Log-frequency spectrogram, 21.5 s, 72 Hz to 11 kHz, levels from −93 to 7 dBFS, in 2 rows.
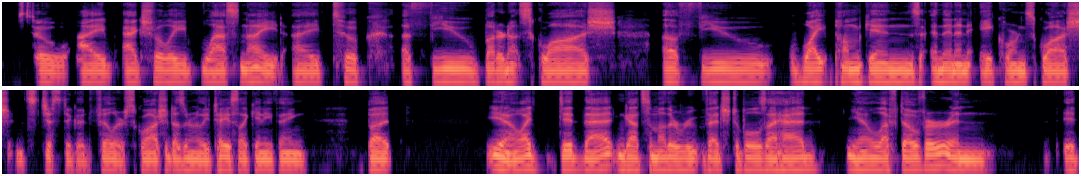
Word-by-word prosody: So, 85 -3 -2
I 90 0 +1 0.2
actually 95 0 0
last 90 0 +1
night, 95 -5 0
I 85 -2 -3
took 95 -3 -3 0.3
a - - -3
few 100 -1 -1
butternut 95 0 -1
squash, 90 -1 +2 0.5
a 100 -1 0
few 95 -1 -3 0.2
white 95 +1 0
pumpkins, 95 -2 +1
and 90 0 0
then 95 -2 +2
an 90 0 +2
acorn 90 0 -1
squash 85 -1 +1
it's 80 0 +1
just - - -2
a 80 - -3
good 80 -1 -7
filler 90 -4 -1
squash, 85 +2 0
it - - -1
doesn't 90 0 0
really 85 -2 +1
taste 95 +2 +2
like 85 -1 -3
anything. 85 -2 0 0.6
But, 90 -2 +3 0.9
you 105 -4 +5
know, 85 +3 +3
I 110 - +5 0.3
did 100 -3 +3
that 95 +6 +3
and 105 - +1
got 95 -3 +2
some 95 0 +2
other 95 0 +2
root 90 -1 0
vegetables 95 -1 0
I 90 -1 +4
had, 95 +2 +1 0.3
you 95 -3 +2
know, 95 - 0
leftover 100 +5 +3
and 90 -4 +2 0.7
it 90 - -1
90 Hz, 140 wpm, -26 LUFS, 90-95 Hz, 0.9 s, you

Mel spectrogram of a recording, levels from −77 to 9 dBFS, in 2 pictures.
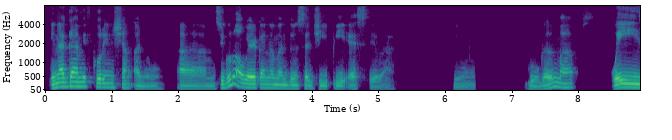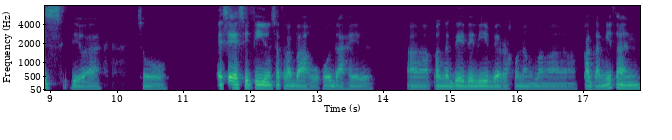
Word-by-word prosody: Ginagamit 160 +4 +5
ko 145 - +4
rin 140 -1 0
siyang 125 -2 -3
ano, 85 -2 -6 0.2
um 90 -1 -3
siguro 120 - +3
aware 125 -2 +7
ka 125 - +2
naman 115 -2 0
doon 105 0 0
sa 105 - 0
GPS, 90 0 -5
di 80 - -6
ba? 75 0 -12 0.9
Yung 80 -1 -12 0.7
Google 90 - -1
Maps, 135 -3 -4 0.2
Waze, 125 +1 +5
di 85 -1 -5
ba? 85 +2 -6 0.6
So, 85 -1 -8 0.7
necessity 115 +1 +4
'yon 105 - -1
sa - - -2
trabaho 90 -4 -4
ko 100 - -5
dahil, 85 -1 -7 0.5
ah, 85 -1 -7
'pag 90 0 -4
nagde-deliver 90 -1 -1
ako 90 - -12
ng 85 -1 -9
mga 85 0 -11 0.4
kagamitan 100 +5 -2
90 Hz, 120 wpm, -24 LUFS, 85-120 Hz, 0.9 s, aware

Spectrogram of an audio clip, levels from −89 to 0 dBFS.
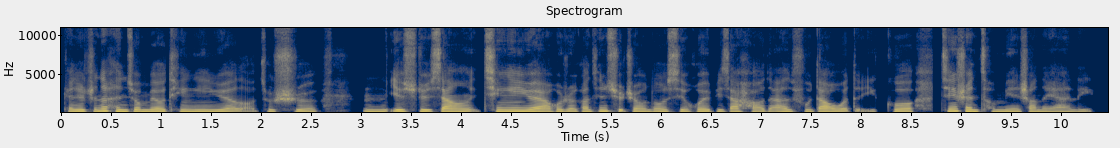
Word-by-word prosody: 感 205 - 0
觉 200 - +5
真 235 +4 -2
的 265 - +5
很 225 -5 +3
久 220 +1 +1
没 205 0 +2
有 205 0 +3
听 200 -1 -1
音 200 0 +2
乐 205 -1 +2
了， 190 0 -5
就 215 -3 -5
是 200 0 -2 0.4
嗯， 200 -2 -1
也 210 - +4
许 210 -1 0
像 200 -1 +3
轻 230 +1 +1
音 235 +1 +4
乐 235 - +5
啊 200 -1 +3
或 210 - -1
者 195 0 -2
钢 215 +2 -1
琴 235 +2 0
曲 235 -4 -1
这 200 - -4
种 195 -1 0
东 195 +2 0
西 210 -1 -3
会 200 0 0
比 200 +1 -5
较 205 +1 0
好 190 -2 -3
的 185 0 -5
安 200 +2 +1
抚 215 -1 -6
到 200 -1 +3
我 190 -1 0
的 - - -10
一 205 -6 -13
个 200 -1 0 0.3
精 255 - +1
神 225 -5 +3
层 200 - -8
面 190 0 0
上 195 -1 -1
的 190 - -2
压 185 +1 -4
力。 200 +3 -9
205 Hz, 290 characters per minute, -23 LUFS, 195-215 Hz, 0.4 s, 觉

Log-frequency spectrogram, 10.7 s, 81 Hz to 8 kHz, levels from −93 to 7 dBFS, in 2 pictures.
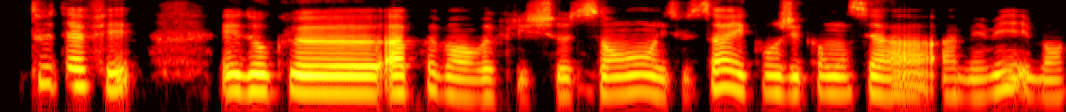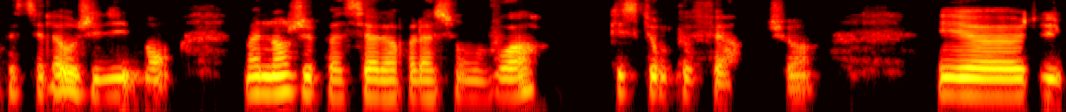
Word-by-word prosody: Tout 270 - -7
à 240 -1 +5
fait. 205 -4 -3 0.4
Et 195 - +3
donc, 195 +1 +3
heu, 180 -1 +8
après 185 +3 +5
ben, 170 -3 -3
en 155 - 0
réfléchissant 170 +3 -2
et - - -5
tout - - -15
ça 220 0 +1
et 195 - +1
quand 185 0 -4
j'ai 175 0 -1
commencé 180 0 -3
à 170 - 0
à 165 0 -6
m'aimer 160 +5 -5
et - - -4
ben 155 -1 -8
c'est 175 - -12
là - - 0
où - - +1
j'ai 315 - -5
dit: 340 +2 -4
«Bon, - - -6 0.4
maintenant 180 +1 +3
je 180 -2 -2
vais - - -25
passer 155 0 -4
à 155 - 0
la 150 - -2
relation, 150 0 -6
voir 165 - -2 0.3
qu'est-ce 370 - -6
qu'on 365 -2 -6
peut - - -13
faire?» - - -11
Tu - - -12
vois? - - -12 0.6
Et 170 -1 +3
heu, 160 -1 +4
j'ai 325 0 -5
180 Hz, 255 wpm, -25 LUFS, 160-195 Hz, 0.6 s, heu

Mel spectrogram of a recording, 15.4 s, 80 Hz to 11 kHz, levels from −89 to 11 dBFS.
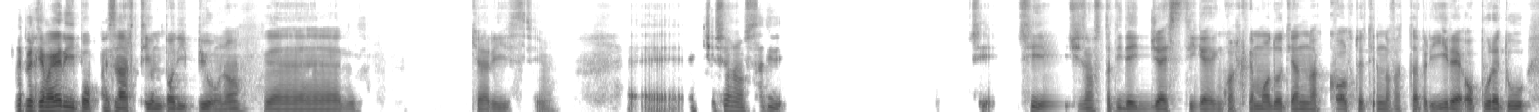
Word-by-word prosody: E 150 - +1
perché 140 -1 +6
magari 130 -2 +9
può 110 -3 +3
pesarti 110 -2 +2
un 100 -2 +2
po' 100 - +2
di 95 -2 0
più, 95 -6 0
no. 100 +4 -2
Ehm 85 -1 -2 1.1
Chiarissimo. 85 0 -8 0.7
Ehm, - - -12 0.2
ci - - -8
sono 130 -5 -2
stati 120 -3 -7 1.8
Sì, - - -11 0.2
sì, 90 0 -5
ci 100 - -8
son 110 0 -2
stati 110 - -7
dei 90 -3 0
gesti 90 0 0
che, 90 +1 0
in 85 0 -3
qualche 95 +2 -5
modo, 95 -1 +1
ti - - -6
hanno 90 0 0
accolto 90 +2 -3
e - - -3
ti - - -10
hanno 90 -1 -2
fatto 90 -1 -7
aprire? 100 +6 +1
Oppure 100 -2 +2
tu 95 -1 0
95 Hz, 145 wpm, -25 LUFS, 85-105 Hz, 1.8 s, magari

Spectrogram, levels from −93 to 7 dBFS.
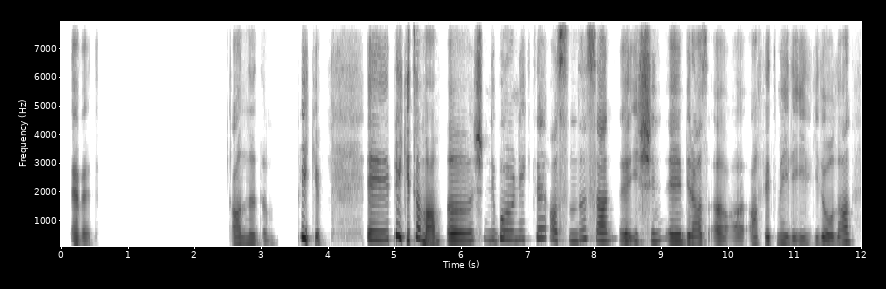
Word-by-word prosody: Evet. 145 -6 -6 2.0
Anladım. 175 -5 -7 0.3
Peki, 390 +1 +5 0.7
eee, 310 0 +1
peki, 390 -10 +6
tamam. 270 -7 +2
Eee, 270 +1 +6
şimdi 305 -1 -4
bu 345 -2 +2
örnekte 320 +4 -6
aslında 295 +2 +1
sen, 295 -2 +3
eee, 255 - 0
işin, 270 +3 -3
eee, 250 -1 +2
biraz 240 +2 -3
a - - -30
a 130 -8 -8 0.2
affetmeyle 210 -1 -6
ilgili 180 +3 -6
olan 220 +10 -2
260 Hz, 105 wpm, -21 LUFS, 200-310 Hz, 2.0 s, peki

